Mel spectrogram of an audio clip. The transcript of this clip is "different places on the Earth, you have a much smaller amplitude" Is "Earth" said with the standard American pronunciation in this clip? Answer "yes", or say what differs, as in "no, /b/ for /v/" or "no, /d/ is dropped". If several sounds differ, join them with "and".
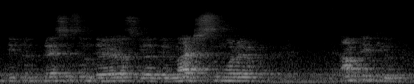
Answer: no, /s/ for /θ/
